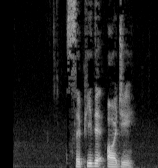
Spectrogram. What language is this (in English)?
Persian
